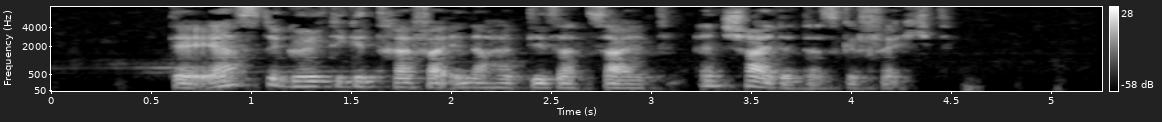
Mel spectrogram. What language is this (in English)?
German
